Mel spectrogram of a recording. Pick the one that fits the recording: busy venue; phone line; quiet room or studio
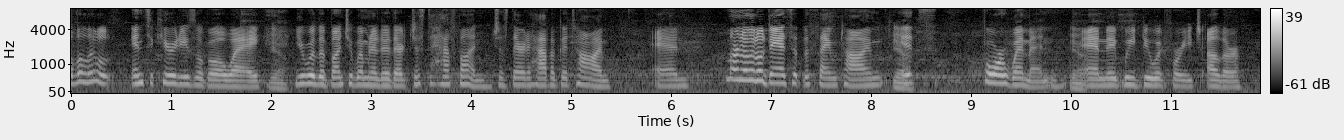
busy venue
